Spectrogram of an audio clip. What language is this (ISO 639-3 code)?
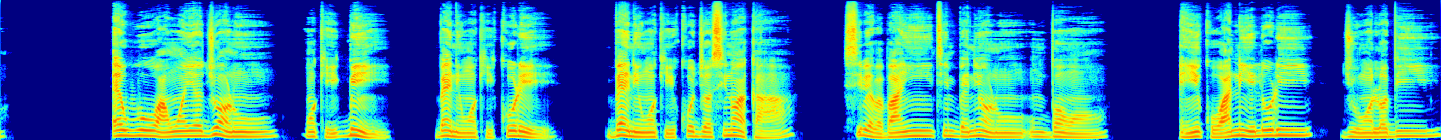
yor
